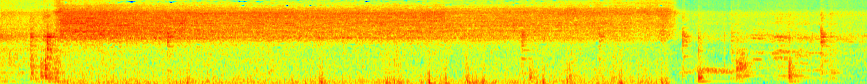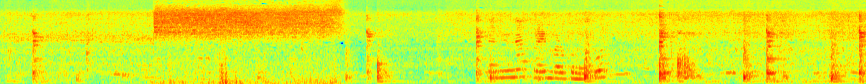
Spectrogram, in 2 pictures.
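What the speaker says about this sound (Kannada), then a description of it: "ಚೆನ್ನಾಗಿ ಫ್ರೈ ಮಾಡ್ಕೋಬೇಕು. ಎಣ್ಣೆಲ್ಲೇ ಫ್ರೈ ಮಾಡ್ಕೋಬೇಕು." Vegetables frying in oil for sambar, a loud steady hiss broken by quieter stretches of crackle and utensil scrapes, the sizzle swelling again twice over seventeen seconds.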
